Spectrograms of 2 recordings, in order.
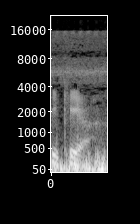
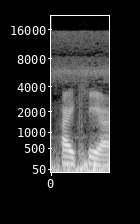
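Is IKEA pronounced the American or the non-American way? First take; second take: non-American; American. First: It is said without the American pronunciation. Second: It is said with the American pronunciation.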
